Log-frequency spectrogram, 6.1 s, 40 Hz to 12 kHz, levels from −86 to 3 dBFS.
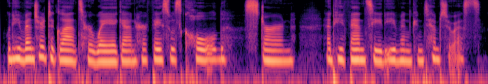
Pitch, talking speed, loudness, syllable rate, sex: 205 Hz, 175 wpm, -18 LUFS, 4.9 syllables/s, female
